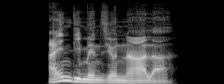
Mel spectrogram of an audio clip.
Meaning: inflection of eindimensional: 1. strong/mixed nominative masculine singular 2. strong genitive/dative feminine singular 3. strong genitive plural
- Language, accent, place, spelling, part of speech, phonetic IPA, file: German, Germany, Berlin, eindimensionaler, adjective, [ˈaɪ̯ndimɛnzi̯oˌnaːlɐ], De-eindimensionaler.ogg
